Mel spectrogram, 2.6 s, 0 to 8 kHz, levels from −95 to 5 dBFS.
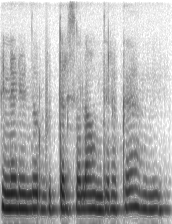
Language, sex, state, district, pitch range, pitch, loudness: Tamil, female, Tamil Nadu, Kanyakumari, 195-205 Hz, 200 Hz, -15 LUFS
